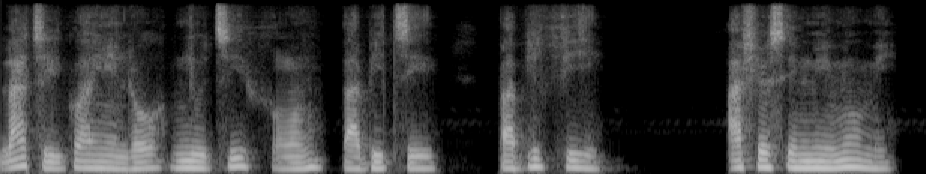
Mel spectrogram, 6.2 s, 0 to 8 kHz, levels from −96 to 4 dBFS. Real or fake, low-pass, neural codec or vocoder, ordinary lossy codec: fake; 7.2 kHz; codec, 16 kHz in and 24 kHz out, 0.6 kbps, FocalCodec, streaming, 4096 codes; none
